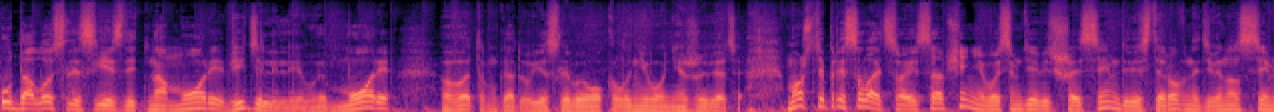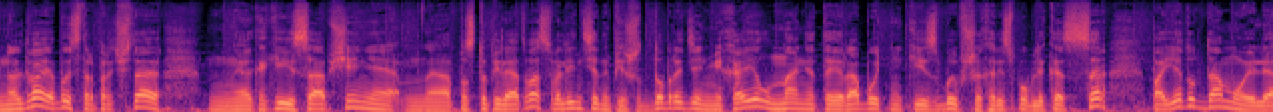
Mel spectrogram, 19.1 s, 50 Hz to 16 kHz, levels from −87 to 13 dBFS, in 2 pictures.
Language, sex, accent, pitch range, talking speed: Russian, male, native, 100-145 Hz, 150 wpm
